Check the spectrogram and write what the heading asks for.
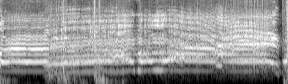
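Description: A man screaming in pain, one long held scream, as an adrenaline needle is stabbed into his chest.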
